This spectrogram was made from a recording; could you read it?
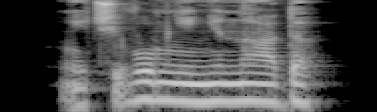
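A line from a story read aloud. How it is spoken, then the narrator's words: Grumble, hedgehog. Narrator (Russian): пробурчал ёжик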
